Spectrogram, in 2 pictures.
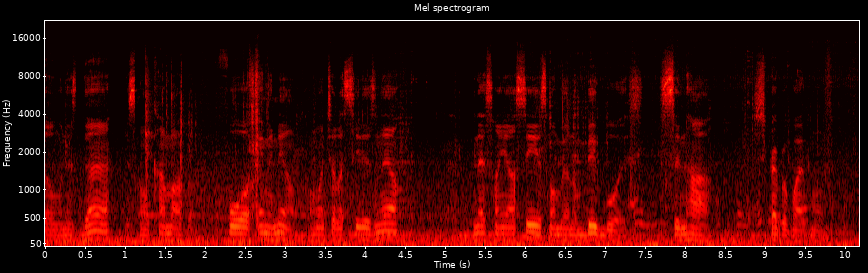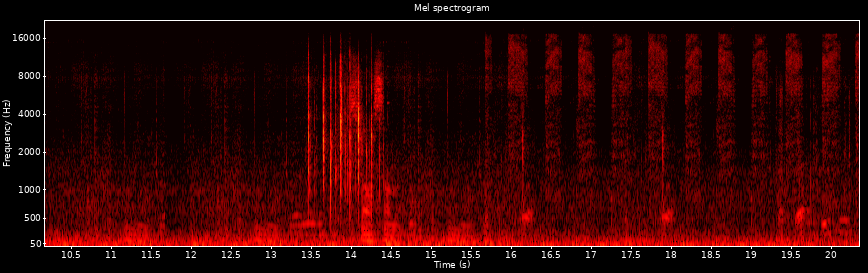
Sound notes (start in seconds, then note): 13.5 can knocking; 15.9 paint hissing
